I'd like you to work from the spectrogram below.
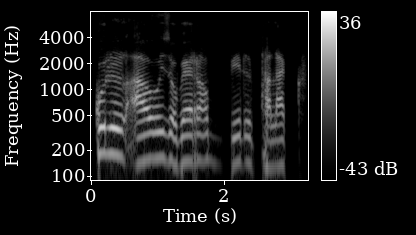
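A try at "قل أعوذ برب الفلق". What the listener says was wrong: জি, কুল আউ, এখানে দেখেন কফ লাম পেশ কুল, হামজা যাবার আ, এই হামজা যাবার আটা টান হবে না, কুলটা টান হবে না, তাহলে কুল আ।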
